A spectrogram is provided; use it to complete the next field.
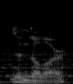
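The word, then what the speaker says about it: Tzindelor: She's aware of Zindalor. The T is silent, technically.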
